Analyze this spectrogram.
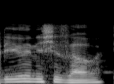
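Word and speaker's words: Ryue Nishizawa: É Ryu Nishizawa. – Ryu? Ryu é tipo o Ryu do Street Fighter.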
